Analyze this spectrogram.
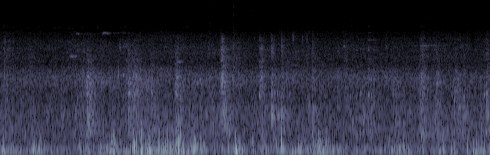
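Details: Dense rumbling background with irregular rattling clicks and knocks, like machinery or traffic; no clear animal call.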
